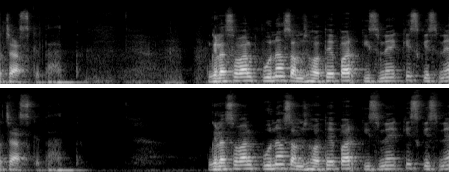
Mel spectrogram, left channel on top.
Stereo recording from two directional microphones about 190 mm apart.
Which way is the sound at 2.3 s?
15° left (ahead or behind).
